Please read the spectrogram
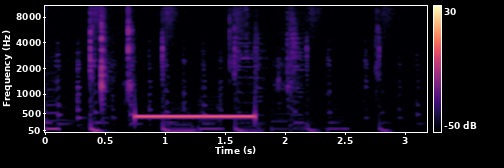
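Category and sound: signal or alarm, telephone ringing tone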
